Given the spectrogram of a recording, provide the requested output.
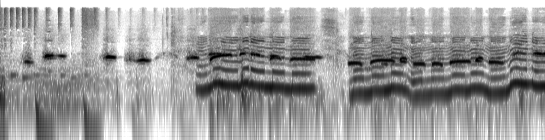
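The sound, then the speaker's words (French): Someone whistles the tune they whistle every morning, starting with a few short chirpy notes, then carrying into longer, wavering melodic phrases with a brief pause between them. “Salut la team Move, ça va ou pas euh, Moi, ce que je siffle tous les matins, c'est.”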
